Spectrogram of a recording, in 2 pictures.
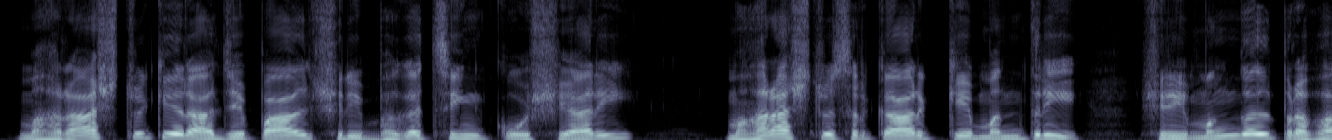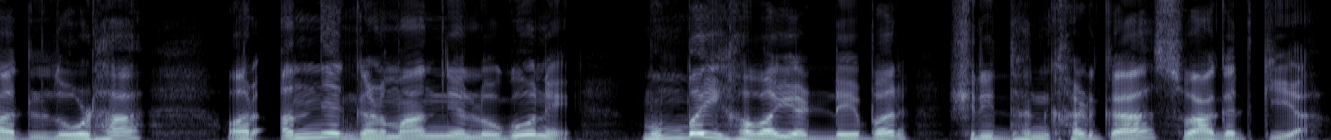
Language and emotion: Hindi, neutral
